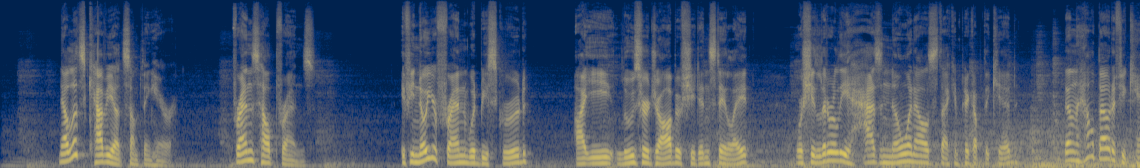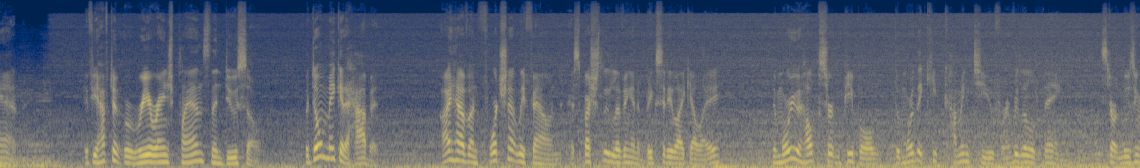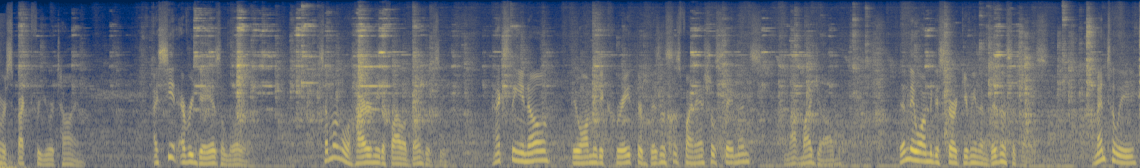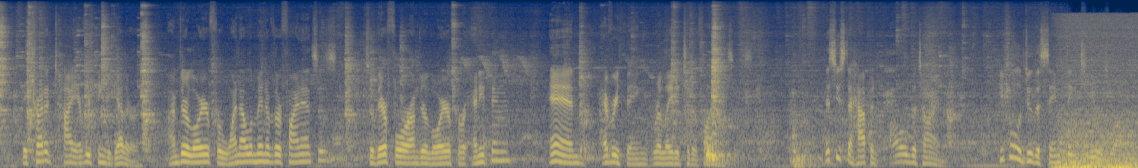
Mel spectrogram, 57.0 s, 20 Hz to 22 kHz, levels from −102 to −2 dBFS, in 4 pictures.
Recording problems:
machinery noise; loud; throughout; 4 dB below the speech

